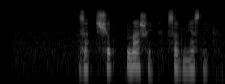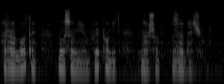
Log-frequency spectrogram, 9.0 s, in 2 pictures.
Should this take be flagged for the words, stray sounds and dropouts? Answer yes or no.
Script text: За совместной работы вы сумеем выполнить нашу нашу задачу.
yes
